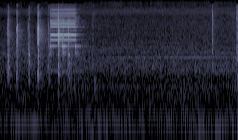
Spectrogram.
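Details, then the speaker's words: Thrift-find junk AMD PC with original Antec power supply, first power-up: whine, green standby LED, three sharp speaker clicks and a brief high chirp, then quiet; board powers up and posts normally. "I hear a whining noise and I have green standby LED heard three clicks from the speaker"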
